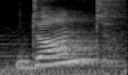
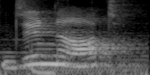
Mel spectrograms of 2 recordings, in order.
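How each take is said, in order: First: It is said as one contracted word. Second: It is said as two separate full words. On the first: "Puedes decir" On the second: "en lugar de"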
